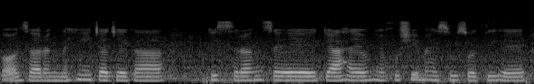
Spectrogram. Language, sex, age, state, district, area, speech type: Urdu, female, 18-30, Telangana, Hyderabad, urban, spontaneous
